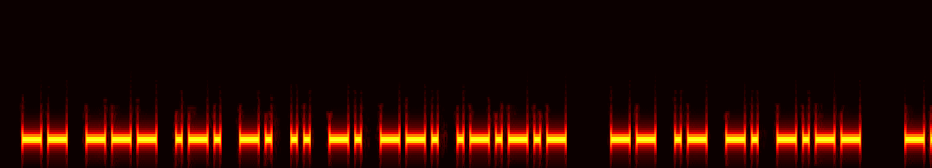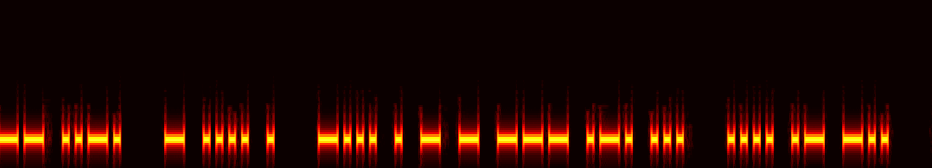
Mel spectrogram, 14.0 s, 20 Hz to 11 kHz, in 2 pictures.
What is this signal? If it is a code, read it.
Morse code, heard as a keyed tone, about 25 wpm, 600 Hz. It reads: MORNING. MANY OF THE BETTORS HAD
